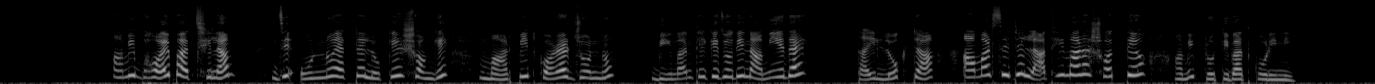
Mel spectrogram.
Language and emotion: Bengali, fearful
